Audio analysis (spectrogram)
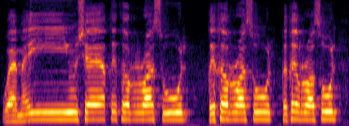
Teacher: ما حققتش الحركات مظبوطه، فبالتالي بان عندي كاني جبت قاف واحده بس زمانها طويل شويه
